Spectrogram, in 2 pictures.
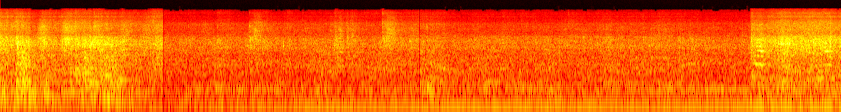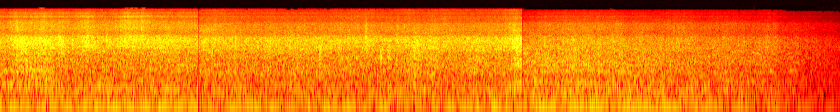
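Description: Fire hoses spraying water onto a burning building: a steady rushing hiss over a low rumble, growing hissier for several seconds in the middle.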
